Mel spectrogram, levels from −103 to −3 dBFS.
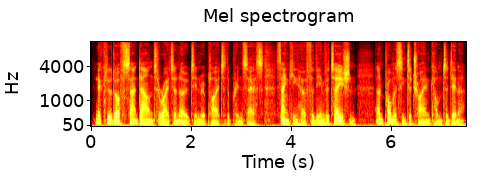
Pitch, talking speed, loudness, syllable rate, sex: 90 Hz, 200 wpm, -19 LUFS, 5.5 syllables/s, male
